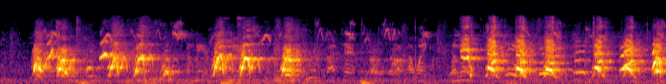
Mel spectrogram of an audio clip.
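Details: Young male Border Collie Buttons, a futurity prospect in training, barks in quick uneven runs, with a brief lull midway before a faster, louder series.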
